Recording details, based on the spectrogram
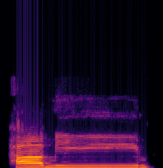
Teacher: میم کو کھینچتے ہیں، ہا کو نہیں کھینچیں گے کیونکہ یہاں پہ محل مد ہے، سبب مد نہیں ہے ہمارے پاس. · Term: حرفی مخفف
